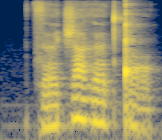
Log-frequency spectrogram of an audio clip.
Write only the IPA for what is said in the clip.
t͡sɜt͡ʃa ɣɜtǃɔ

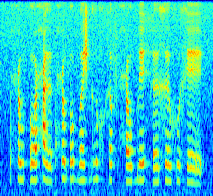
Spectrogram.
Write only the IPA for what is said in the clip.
ħu ʔoħɘ | ħuʔobəʒɡʱəxʷ həfħobe hɘ xɘxʷə xe

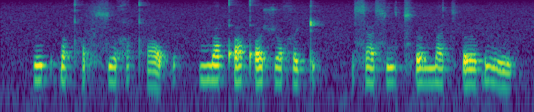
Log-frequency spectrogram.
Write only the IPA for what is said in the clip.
øpɡ͡bəqʰəf syχiqʰɔp | mœ qʼəqʼuʃœχiʈ | sasut͡sʼœ mat͡sʼœ ɓø

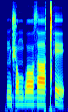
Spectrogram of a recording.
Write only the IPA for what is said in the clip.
nd͡ʒɔmbɔːzaːǀʰe

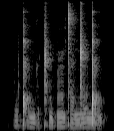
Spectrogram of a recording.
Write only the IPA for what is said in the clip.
puǃʰu ŋɡøǁʰũpæ̃ǀæ ŋ͡ǁoŋ͡ǃu

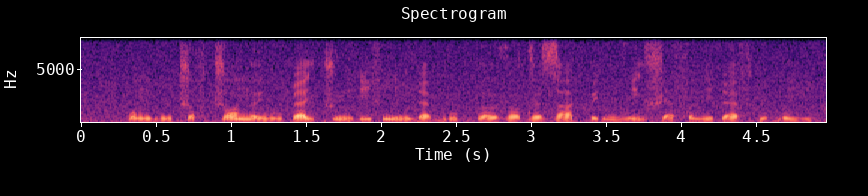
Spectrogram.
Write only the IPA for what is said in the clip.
ɓɔŋɡʷiŋt͡ʃɔft͡ʃɔ nəɪ̯wuɓælʲ t͡ʃuŋɗif niŋɗæbu ɡ͡bʌʊ̯ðɔdə za k͡pɪɾʲʌŋðilʲ ʃæfəniɗæf ɗuɡʷi

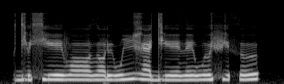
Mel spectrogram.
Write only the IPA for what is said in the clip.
dʲosʲeː βɔːðɔɾywi ɣædʲeːðewɵ fʲeθɵ

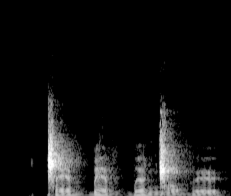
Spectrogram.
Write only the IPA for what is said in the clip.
ǁɛvɓɛv ɓəŋ͡ǁɔvø

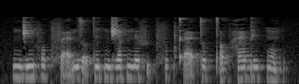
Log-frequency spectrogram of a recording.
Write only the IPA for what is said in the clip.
nd͡ʒĩfɒpfæ̰ nzo̰tĩpnd͡ʒæp nefḭpfɒpkʼæ̰ toptʼɒphæ dipõp

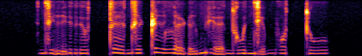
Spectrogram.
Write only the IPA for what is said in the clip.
djḭ˩˧˩rʲu˩˥tːe˧˩˧di˩˥ ʈi˧˩˧lḭ˩ ɽḭ˩˥bjḛ˩˧˩ du˩˧˩ dʲḛ˩˥bo˩˥tːu˩˧˩

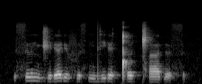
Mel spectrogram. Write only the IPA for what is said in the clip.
sɨnd͡ʒə ɾʲaɾʲə fɨsndiɾʲa ǃə ǁaɗəs

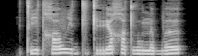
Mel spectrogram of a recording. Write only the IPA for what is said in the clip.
tʼid χʌβidtʲət rʲəχʌtðunə bə

